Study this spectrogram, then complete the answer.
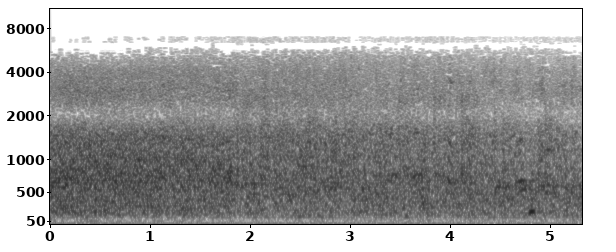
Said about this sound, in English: Brilliant gag. A brilliant gag. It deserves the applause.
